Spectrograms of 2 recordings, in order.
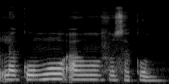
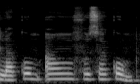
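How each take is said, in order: First: The mim is followed by a long u. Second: The mim is silent with no following vowel.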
